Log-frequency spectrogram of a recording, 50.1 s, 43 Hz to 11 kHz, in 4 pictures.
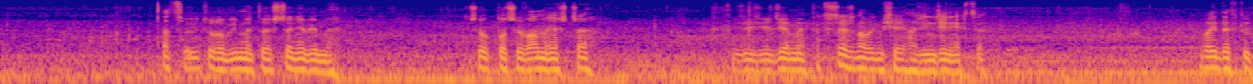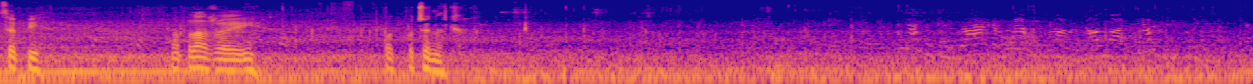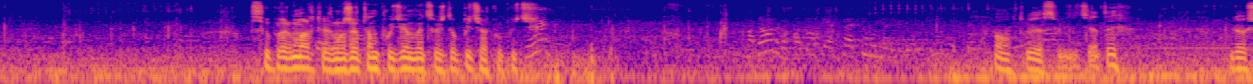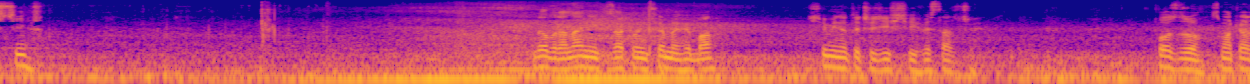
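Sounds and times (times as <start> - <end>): faint footsteps on stone: 0.0 - 42.0
distant voices: 0.0 - 50.0
low street rumble: 0.0 - 50.0
vehicle approaching on road: 0.0 - 50.0.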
